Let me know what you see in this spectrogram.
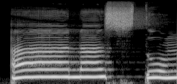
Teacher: mimi karena ada mim sukun yang menghadapi huruf mim cara bacanya mim pertama dileburkan atau dimasukkan ke mim kedua disertai dengungan jadi ini bunyinya m dan bunyi m-nya tahan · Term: idgham mimi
